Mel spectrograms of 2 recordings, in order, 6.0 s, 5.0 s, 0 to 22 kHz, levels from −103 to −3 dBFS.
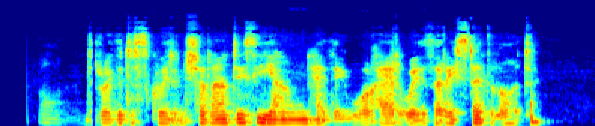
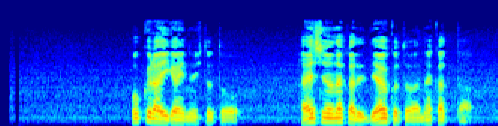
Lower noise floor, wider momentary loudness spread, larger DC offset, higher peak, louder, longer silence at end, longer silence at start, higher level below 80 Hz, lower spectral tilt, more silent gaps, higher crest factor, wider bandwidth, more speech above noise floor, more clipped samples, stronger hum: second, -51 dBFS vs -69 dBFS; about the same, 10 LU vs 12 LU; neither; first, -2 dBFS vs -14 dBFS; first, -22 LUFS vs -33 LUFS; first, 0.55 s vs 0.25 s; second, 0.45 s vs 1.3 s; first, -62 dBFS vs -84 dBFS; about the same, -5 dB/octave vs -4 dB/octave; neither; about the same, 20 dB vs 20 dB; second, 9.6 kHz vs 11.5 kHz; second, 30 dB vs 36 dB; neither; neither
